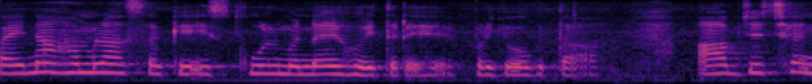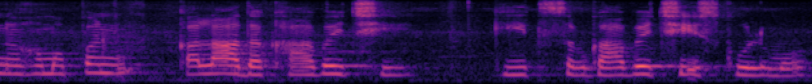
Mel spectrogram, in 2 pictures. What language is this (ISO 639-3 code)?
mai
